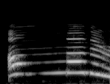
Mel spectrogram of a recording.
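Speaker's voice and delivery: high, loud wail of dismay; anguished cry. A narrator's reading. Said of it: "repeated Beatrix".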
